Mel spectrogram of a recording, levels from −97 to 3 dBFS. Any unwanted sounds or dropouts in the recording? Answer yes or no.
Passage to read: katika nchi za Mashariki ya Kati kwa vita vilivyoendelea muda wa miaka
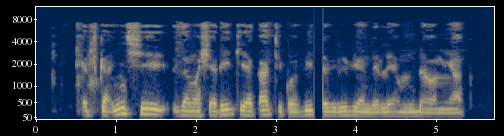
yes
